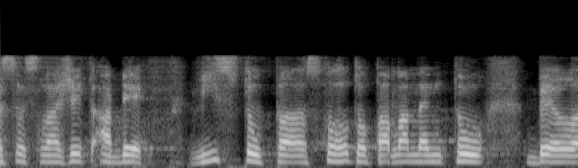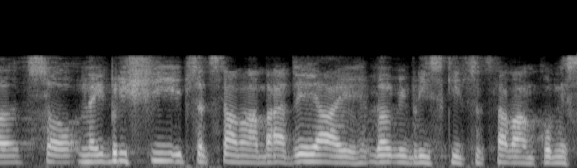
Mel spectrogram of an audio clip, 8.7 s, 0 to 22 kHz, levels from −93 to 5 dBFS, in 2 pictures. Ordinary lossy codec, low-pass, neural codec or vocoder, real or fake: none; 5.4 kHz; codec, 32 kHz, 1.9 kbps, SNAC; fake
